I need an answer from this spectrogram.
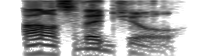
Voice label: "aasvogel", British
